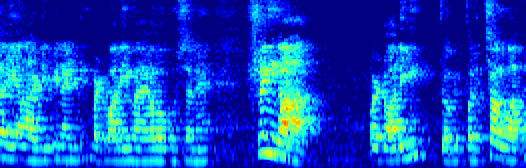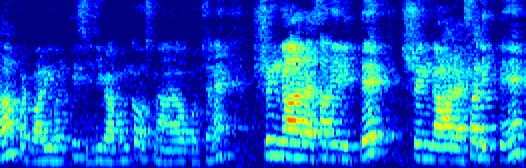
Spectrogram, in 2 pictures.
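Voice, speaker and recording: A man teaching an exam-prep grammar lesson, slowly repeating correct and incorrect forms to drill them in. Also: high-pitched, fairly bright tone, slight background noise. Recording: very echoey room, mic at a distance.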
